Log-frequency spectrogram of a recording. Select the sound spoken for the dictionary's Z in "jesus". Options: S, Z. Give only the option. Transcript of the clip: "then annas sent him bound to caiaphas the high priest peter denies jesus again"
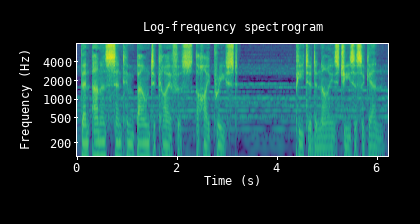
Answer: Z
